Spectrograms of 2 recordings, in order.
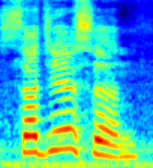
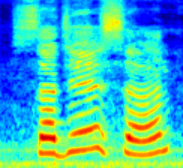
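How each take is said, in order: First: Said in the usual way. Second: Slowed repeat. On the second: Shown as a demonstration. Teacher modelling suggestion for the class, slow and rising. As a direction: say suggestion slowly with a rising end.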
